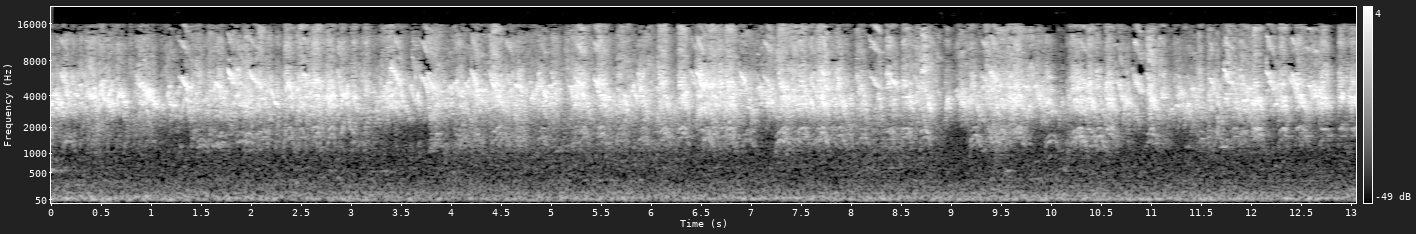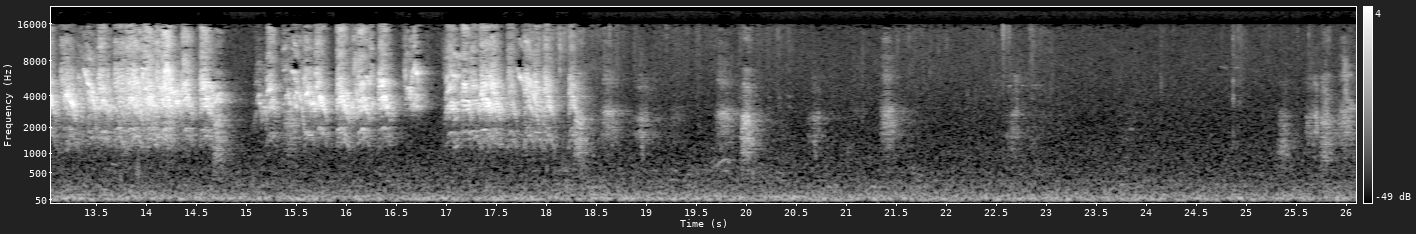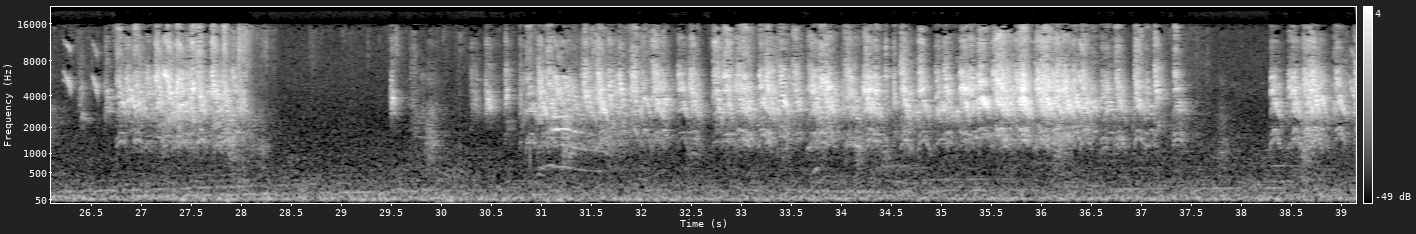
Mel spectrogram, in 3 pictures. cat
30.8 32.0

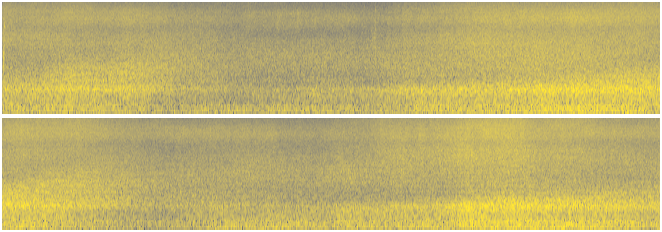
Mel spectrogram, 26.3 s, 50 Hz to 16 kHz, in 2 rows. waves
9.4 26.3

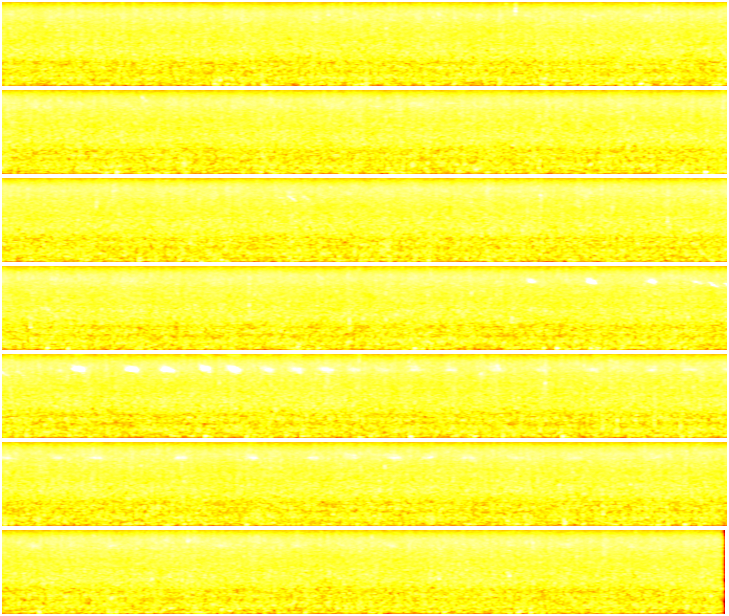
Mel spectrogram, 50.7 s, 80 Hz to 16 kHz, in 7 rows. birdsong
26.8 42.1

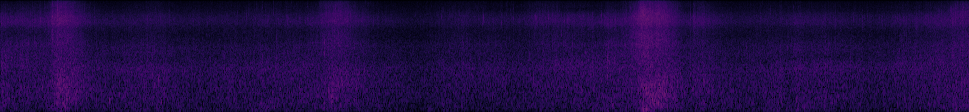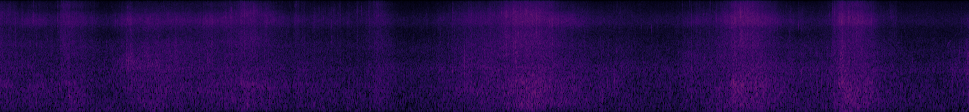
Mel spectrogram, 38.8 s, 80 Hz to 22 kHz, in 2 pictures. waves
15.1 38.7

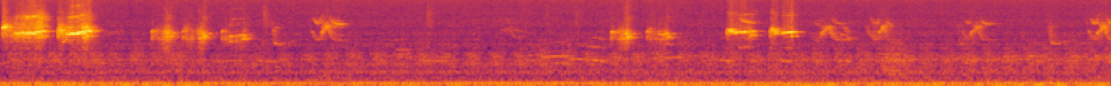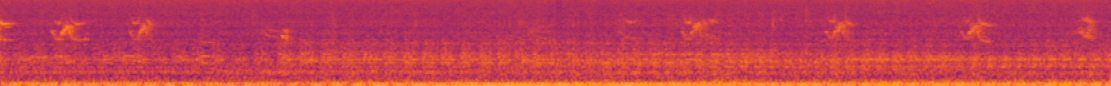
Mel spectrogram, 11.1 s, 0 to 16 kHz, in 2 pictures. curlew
0.0 7.2

